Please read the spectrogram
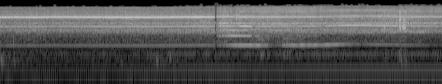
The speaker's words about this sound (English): I'm not going into that cavity. That nerve's already dying. A live, freshly cut nerve is infinitely more sensitive. So, I'll just drill into a healthy tooth until I reach the pulse.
